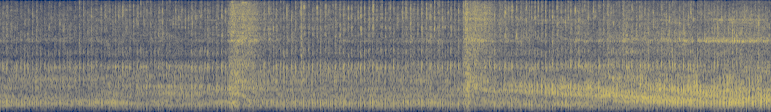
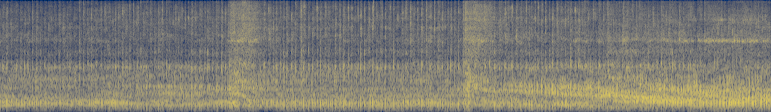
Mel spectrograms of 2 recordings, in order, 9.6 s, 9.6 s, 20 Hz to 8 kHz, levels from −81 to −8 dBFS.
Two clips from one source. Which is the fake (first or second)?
second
